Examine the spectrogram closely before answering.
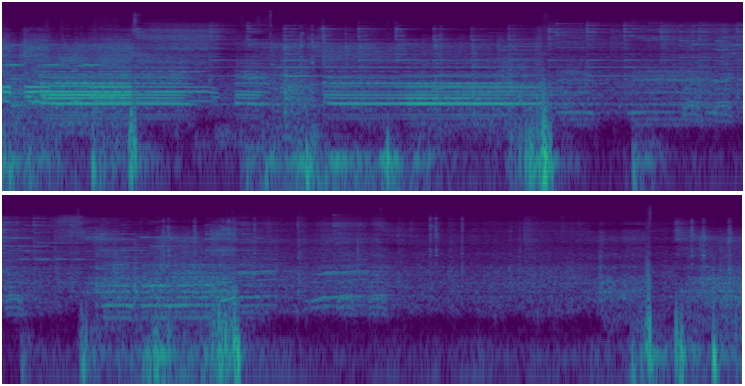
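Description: Bright game chimes and jingles ring out in bursts.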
